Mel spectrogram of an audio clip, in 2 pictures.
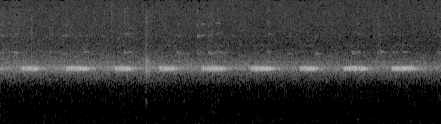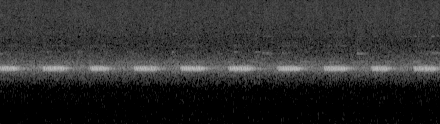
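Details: On a clear Oregon night a cricket chirps in an even rhythm, roughly eighty-six short high pulses a minute, each a bright thin trill, with faint background hiss.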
